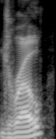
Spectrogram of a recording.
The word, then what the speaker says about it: drow: So things to think about for this is like, you see where it says elf drow, or drow, depending on how you want to pronounce that.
